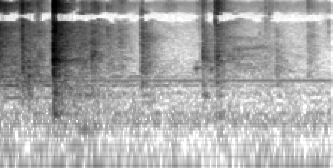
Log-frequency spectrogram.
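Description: Felt-tip markers being handled on a table: a sharp click about half a second in, then a few faint ticks of caps and markers.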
